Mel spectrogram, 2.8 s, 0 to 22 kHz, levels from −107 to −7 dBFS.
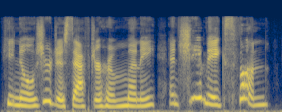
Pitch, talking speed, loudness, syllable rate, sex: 280 Hz, 235 wpm, -19 LUFS, 6.4 syllables/s, female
